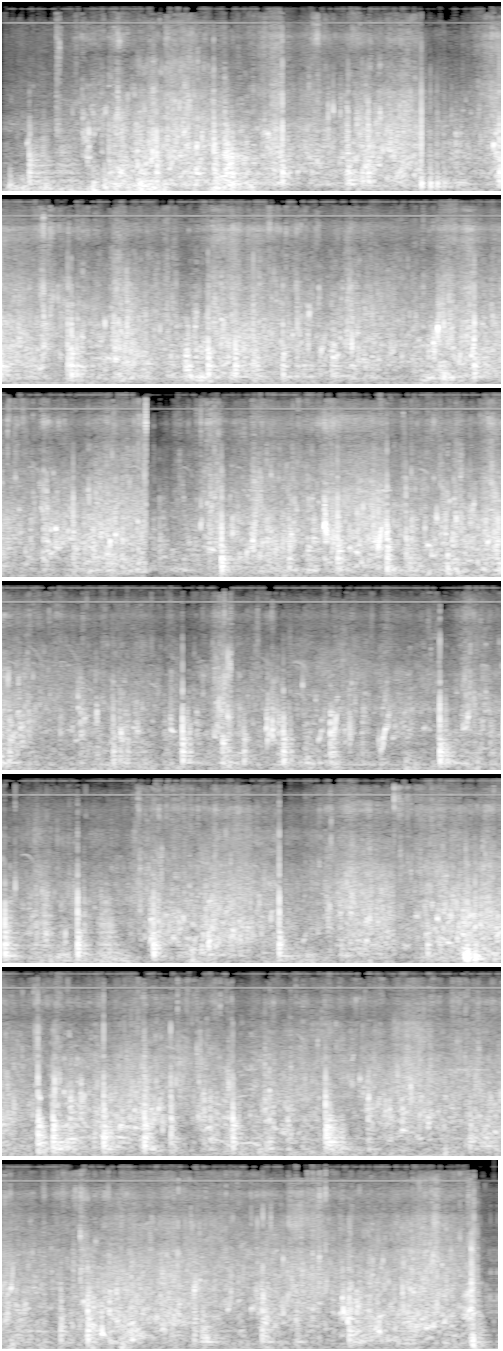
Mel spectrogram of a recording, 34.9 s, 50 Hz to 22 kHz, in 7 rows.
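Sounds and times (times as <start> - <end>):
paddle splashing in water: 0.1 - 34.9
water trickling: 0.3 - 34.9.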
